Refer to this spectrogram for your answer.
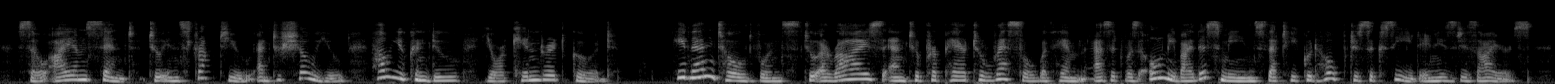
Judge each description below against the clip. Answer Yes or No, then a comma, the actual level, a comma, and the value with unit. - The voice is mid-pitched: Yes, medium, 175 Hz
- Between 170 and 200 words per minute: Yes, average, 180 wpm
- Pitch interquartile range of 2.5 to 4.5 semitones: No, wide, 5.4 semitones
